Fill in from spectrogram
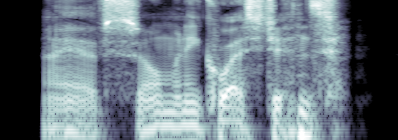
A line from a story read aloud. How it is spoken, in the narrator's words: I chuckle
